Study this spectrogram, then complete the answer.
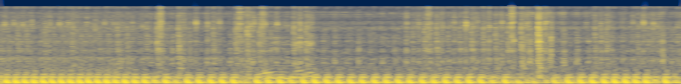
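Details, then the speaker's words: Suzuki Satria FU single-cylinder motorcycle at idle: rough clattery tick on each roughly four-per-second thump around the cylinder head, coming and going; a failed cam chain tensioner letting the cam chain go slack is suspected. "Oh ya mungkin otomatis kenakan rantai ketengnya ini atau tonjokan rantai ketengnya rusak jadi rantai keteng Hai menjadi kendor dan kadang-kadang bunyi kadang-kadang tidak"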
